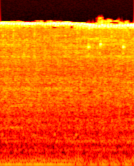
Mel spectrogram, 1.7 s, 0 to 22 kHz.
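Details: Chevy/Opel Corsa four-cylinder idling unstable and vibrating, injectors unplugged one by one: heavy, uneven rumble, shaking more when injector 2 is disconnected; two cylinders not firing, injector or harness suspected faulty.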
